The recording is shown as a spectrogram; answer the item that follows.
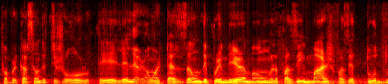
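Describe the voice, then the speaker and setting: A man talks at a fairly slow pace. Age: 80s+. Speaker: elderly local storyteller. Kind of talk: casual storytelling. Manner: halting.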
